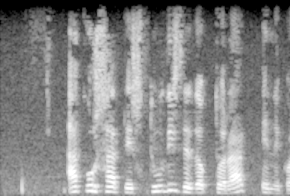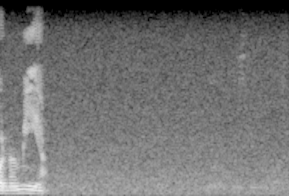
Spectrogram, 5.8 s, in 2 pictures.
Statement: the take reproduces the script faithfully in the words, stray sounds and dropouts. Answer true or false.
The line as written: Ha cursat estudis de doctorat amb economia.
false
